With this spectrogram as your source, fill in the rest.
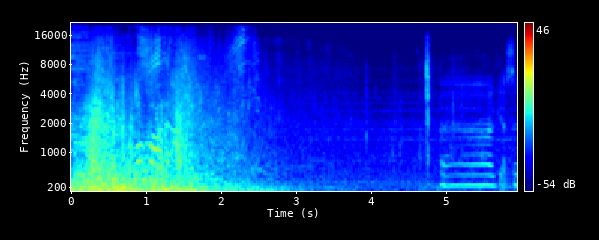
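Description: A Bombarda blasting spell in the Hogwarts Legacy video game goes off as a loud, booming explosion up front, then rumbles away to quiet, followed by a faint chime-like effect near the end.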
